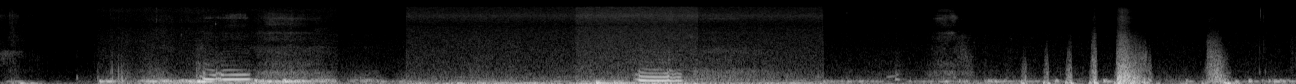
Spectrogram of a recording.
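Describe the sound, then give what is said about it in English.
A dog asleep on its owner's lap during a recording session snores over a steady low rumble, amplified, with two drawn-out, slightly whiny snorts a few seconds apart, followed by a run of soft snuffling clicks and breaths. “Now, I have a clingy dog who always wants to sit on my lap during recordings, but he also falls asleep and he snores. And this is the ambient sound on my audio track, amplified for emphasis.”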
